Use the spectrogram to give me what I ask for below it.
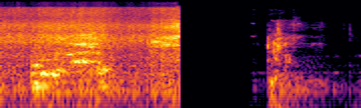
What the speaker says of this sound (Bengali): একটু নুন দিয়ে দেবো, নেড়ে চেড়ে তারপরে আমি চাউমিনটাকে নামিয়ে নেবো।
